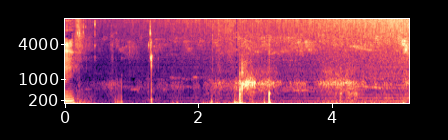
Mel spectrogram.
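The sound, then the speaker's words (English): A neighbor's chickens cluck in a few short, mid-pitched bursts around the middle, mixed with a couple of sharp knocks over a low, steady background rumble. “Did you hear those chickens?”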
